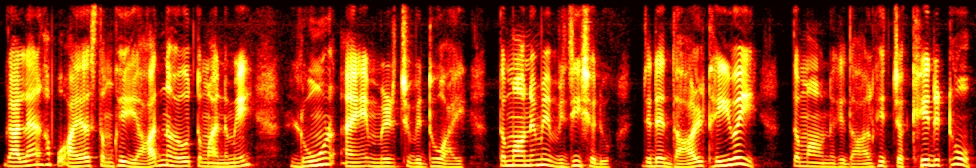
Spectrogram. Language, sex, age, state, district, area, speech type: Sindhi, female, 45-60, Maharashtra, Mumbai Suburban, urban, spontaneous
